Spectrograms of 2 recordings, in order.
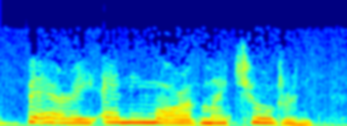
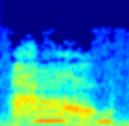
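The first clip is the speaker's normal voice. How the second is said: crying; 7 semitones higher than usual. Acted. Wife breaks down over dead children.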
